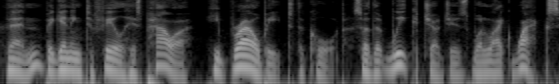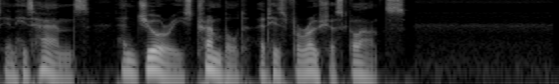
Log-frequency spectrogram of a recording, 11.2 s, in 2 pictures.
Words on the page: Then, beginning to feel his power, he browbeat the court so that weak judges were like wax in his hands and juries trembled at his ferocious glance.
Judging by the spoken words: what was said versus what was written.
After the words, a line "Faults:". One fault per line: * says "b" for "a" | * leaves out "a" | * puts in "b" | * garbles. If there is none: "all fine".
Then, beginning to feel his power, he browbeat the court so that weak judges were like wax in his hands and juries trembled at his ferocious glance.
Faults:
all fine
